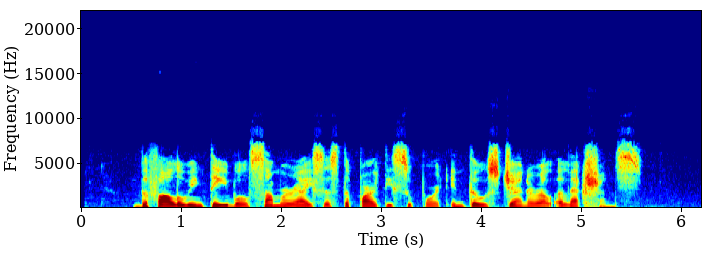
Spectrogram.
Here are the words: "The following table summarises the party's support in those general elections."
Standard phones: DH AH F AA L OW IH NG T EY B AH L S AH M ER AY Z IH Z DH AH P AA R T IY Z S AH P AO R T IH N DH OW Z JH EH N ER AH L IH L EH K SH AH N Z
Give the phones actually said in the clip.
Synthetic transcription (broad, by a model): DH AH F AA L OW IH NG T EY B AH L S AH M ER AY S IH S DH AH P AA R T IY S AH P AO R T IH N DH OW S JH EH N ER AH L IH L EH K SH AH N S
